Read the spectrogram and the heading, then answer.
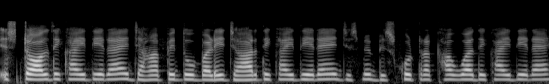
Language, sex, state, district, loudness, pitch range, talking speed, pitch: Hindi, female, Uttar Pradesh, Jyotiba Phule Nagar, -20 LUFS, 220-235 Hz, 240 wpm, 230 Hz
